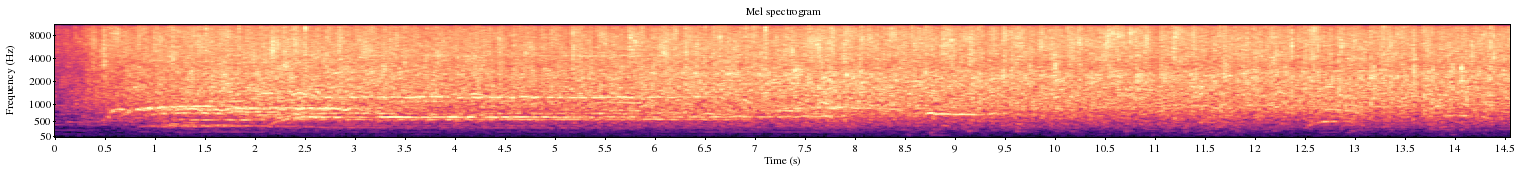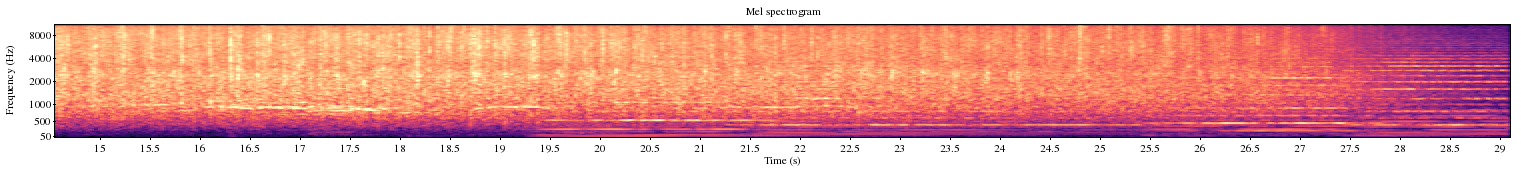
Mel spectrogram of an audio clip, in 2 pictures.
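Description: Audience applauding steadily, with some cheering in the first several seconds. Orchestral music fades in under the applause about two-thirds of the way through.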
